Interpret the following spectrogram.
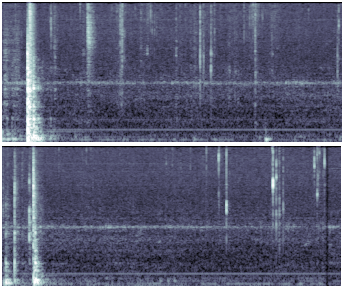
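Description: Knocks and thuds from a blender jar being handled: a loud pair just after the start, a small one about four seconds in and another pair about five seconds in, over a faint steady hum.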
